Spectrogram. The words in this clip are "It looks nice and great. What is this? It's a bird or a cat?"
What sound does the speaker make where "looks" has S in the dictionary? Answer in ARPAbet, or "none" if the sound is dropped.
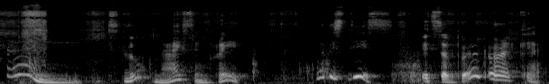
none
